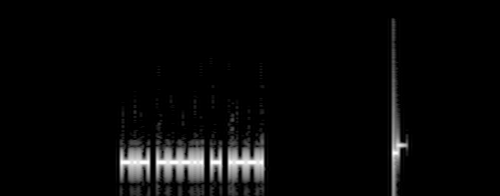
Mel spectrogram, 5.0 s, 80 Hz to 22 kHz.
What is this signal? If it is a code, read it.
Morse code, heard as a keyed tone, about 40 wpm, 700 Hz. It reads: K8TP
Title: USA Call Signs - 4x Character Spacing - 40wpm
